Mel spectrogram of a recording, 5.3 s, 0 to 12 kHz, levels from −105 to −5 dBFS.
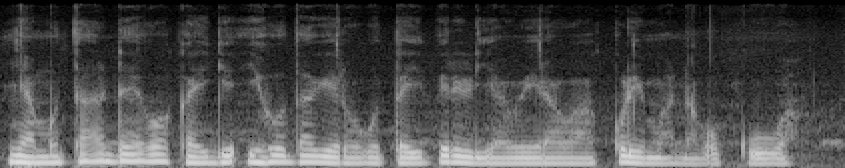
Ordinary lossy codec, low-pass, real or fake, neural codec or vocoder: none; 10.8 kHz; fake; vocoder, 44.1 kHz, 128 mel bands every 512 samples, BigVGAN v2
